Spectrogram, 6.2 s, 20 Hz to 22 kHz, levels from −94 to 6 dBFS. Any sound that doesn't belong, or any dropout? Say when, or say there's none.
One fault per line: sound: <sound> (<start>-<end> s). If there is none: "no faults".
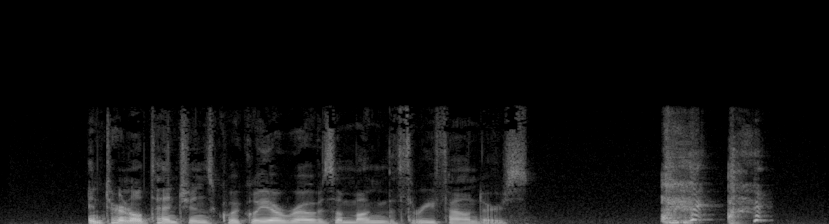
sound: cough (4.9-5.8 s)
